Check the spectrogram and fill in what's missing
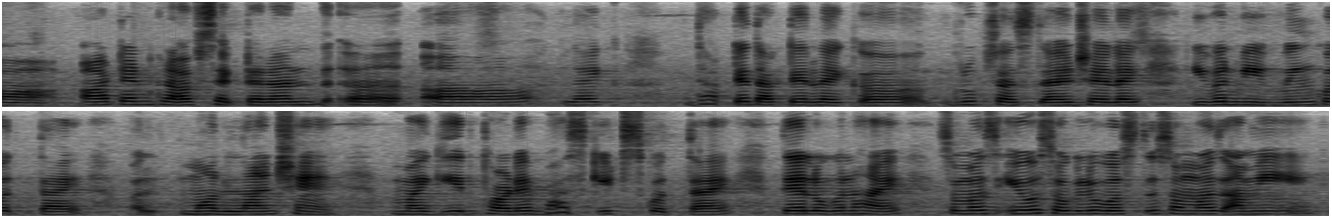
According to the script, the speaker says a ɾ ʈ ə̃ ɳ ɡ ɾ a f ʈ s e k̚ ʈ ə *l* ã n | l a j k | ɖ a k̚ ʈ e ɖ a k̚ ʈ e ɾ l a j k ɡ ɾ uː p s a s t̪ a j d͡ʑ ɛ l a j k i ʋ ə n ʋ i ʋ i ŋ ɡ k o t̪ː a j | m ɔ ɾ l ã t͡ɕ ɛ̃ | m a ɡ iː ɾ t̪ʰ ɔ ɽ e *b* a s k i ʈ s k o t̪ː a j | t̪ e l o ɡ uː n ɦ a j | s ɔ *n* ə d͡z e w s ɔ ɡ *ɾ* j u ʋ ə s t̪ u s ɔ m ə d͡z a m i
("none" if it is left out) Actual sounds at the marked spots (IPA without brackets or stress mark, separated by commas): ɾ, b, m, l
